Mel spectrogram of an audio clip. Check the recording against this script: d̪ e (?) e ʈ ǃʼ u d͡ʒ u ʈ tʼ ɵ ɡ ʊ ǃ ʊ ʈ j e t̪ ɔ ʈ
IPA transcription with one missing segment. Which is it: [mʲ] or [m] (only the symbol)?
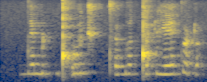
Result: m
